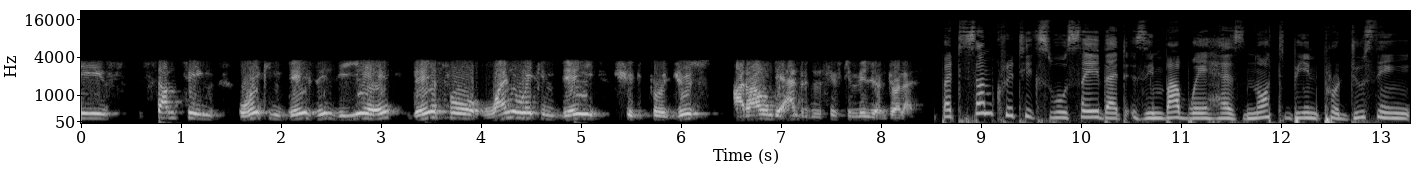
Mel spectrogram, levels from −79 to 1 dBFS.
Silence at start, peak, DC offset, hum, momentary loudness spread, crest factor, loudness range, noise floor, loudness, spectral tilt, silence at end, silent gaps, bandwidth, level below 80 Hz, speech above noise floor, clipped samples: 0 s; -10 dBFS; under 0.1%; none; 10 LU; 14 dB; 5 LU; -47 dBFS; -24 LUFS; -5.5 dB/octave; 0 s; none; 15.5 kHz; -44 dBFS; 24 dB; under 0.1%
